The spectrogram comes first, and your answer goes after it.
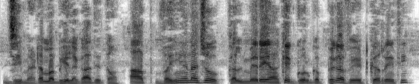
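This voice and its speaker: An actor playing an obliging, salesmanlike street-snack seller in a Hindi cartoon story. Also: male voice, medium pitch, lively intonation, a little fast, darkish tone, close to an everyday voice. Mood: friendly.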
